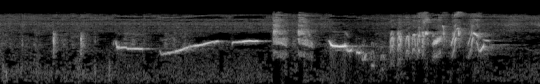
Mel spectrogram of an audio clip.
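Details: Murai batu song from a white-rumped shama: a long wavering whistle climbing gradually, a sharp downslurred note, then a fast burst of scratchy high chattering notes over faint hiss.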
